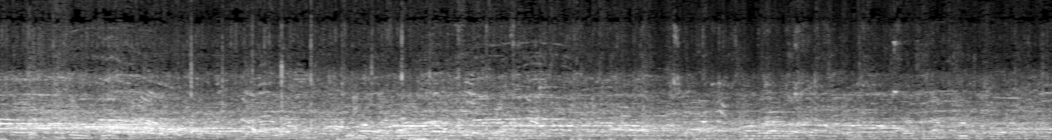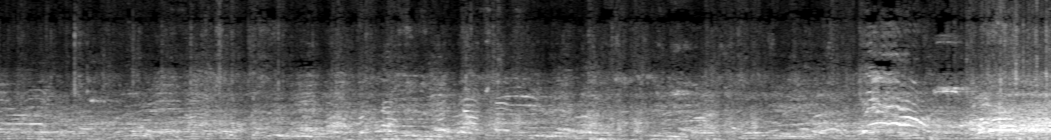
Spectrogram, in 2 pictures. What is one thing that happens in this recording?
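A crowd chatters and calls out in a large echoing gym.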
